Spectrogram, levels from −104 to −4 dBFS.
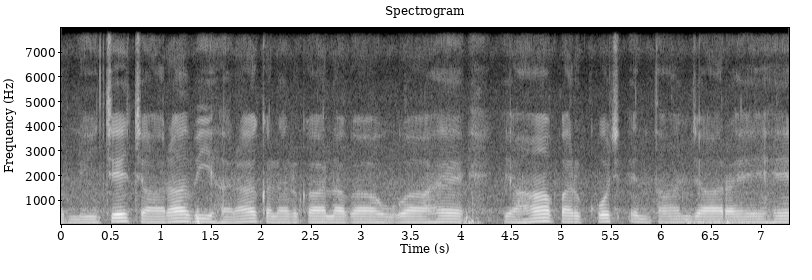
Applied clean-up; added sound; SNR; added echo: none; none; none; none.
